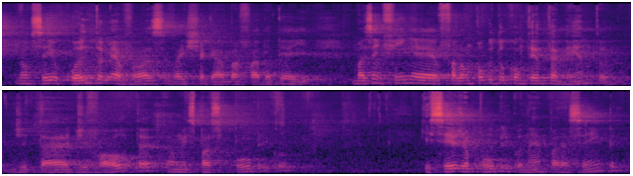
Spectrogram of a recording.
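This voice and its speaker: A man's voice with ordinary pitch variation, noticeable background noise and audible room echo. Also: medium pitch for a man. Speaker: art professor. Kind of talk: public talk. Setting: public event with audience. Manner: slow; hesitant. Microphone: muffled by face mask.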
